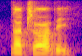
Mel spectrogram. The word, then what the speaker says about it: Najadi: How do how is that pronounced? Nachadi.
